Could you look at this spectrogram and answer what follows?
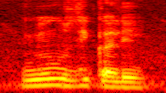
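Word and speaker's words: musically: तो जैसे ए साइलेंट, यदि ए के बाद डबल एल वाई आए तो ए साइलेंट होता है। जैसे MUSICA, ए के बाद आया है डबल एल वाई, तो इसको क्या पढ़ेंगे? म्यूजिकली।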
